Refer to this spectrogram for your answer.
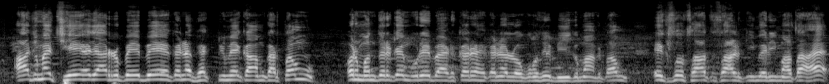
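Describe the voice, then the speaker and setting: A man talks at a high pitch against noticeable background noise. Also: fairly even intonation, moderate pace. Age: 70s. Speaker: retired worker and pensioner. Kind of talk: street interview.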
